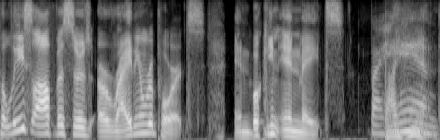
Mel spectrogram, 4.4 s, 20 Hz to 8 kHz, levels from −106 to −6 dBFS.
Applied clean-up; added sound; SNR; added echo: none; none; none; none.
